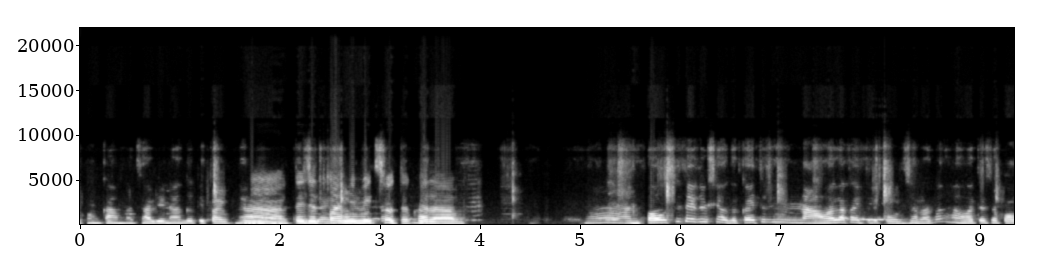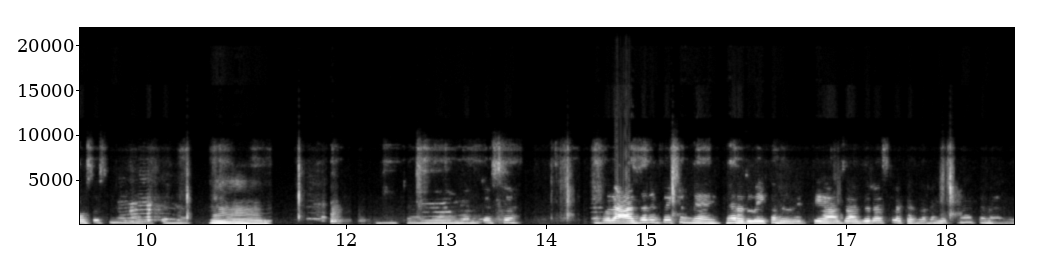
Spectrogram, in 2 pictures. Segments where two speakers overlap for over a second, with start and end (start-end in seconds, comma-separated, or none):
1.6-3.5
